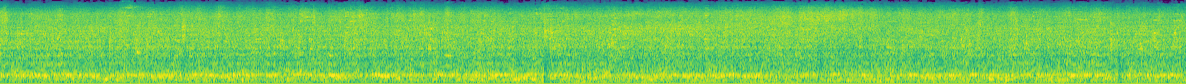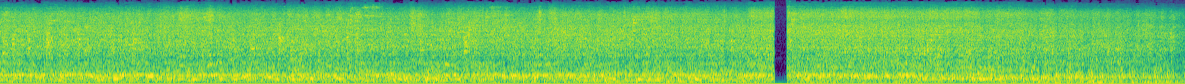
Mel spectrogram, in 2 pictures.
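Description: Loaded coal train's cars rolling past at speed: a steady loud rumble of steel wheels on rail with a clickety-clack and a constant hum. The sound cuts out for an instant about three-quarters of the way through.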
